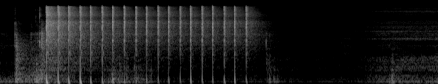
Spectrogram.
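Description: Gas stove's electric spark igniter clicking rapidly, about ten clicks a second for about two seconds, as the burner is lit. The clicks are followed by a brief hush and then a faint steady hiss.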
